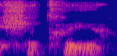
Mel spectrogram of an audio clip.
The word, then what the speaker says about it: Kshatriya: Looking down, I don't believe you pronounce the K.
